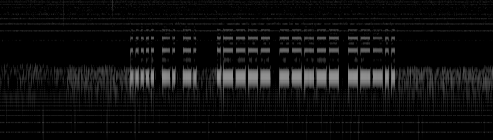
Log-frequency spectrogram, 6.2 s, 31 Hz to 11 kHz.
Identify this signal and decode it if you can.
Morse code, heard as a keyed tone, about 33 wpm, 410 Hz. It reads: 5NN 108
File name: CW / kt5j wpx cw-op-k5pi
